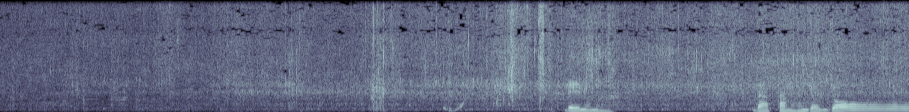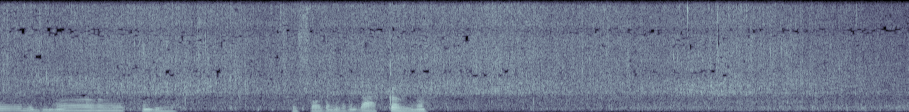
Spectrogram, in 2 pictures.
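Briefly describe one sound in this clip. Footsteps brush through grass on a dirt path.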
